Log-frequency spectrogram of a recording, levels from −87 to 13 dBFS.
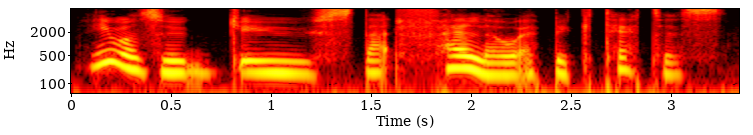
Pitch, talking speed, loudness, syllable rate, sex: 205 Hz, 125 wpm, -18 LUFS, 3.8 syllables/s, female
